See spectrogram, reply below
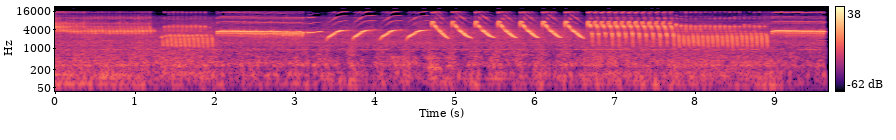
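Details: Long-rolling canary song used as a prompt for other canaries: buzzy high trill, a lower rattle, a clear whistle, then rising and falling sweeping notes and fast repeated chirps.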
